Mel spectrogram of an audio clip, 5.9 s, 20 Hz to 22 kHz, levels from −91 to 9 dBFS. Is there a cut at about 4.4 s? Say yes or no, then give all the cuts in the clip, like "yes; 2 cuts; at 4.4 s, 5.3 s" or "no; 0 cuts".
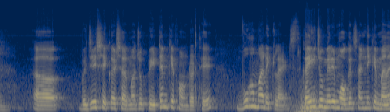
yes; 1 cut; at 4.4 s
